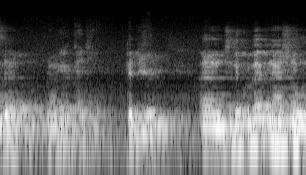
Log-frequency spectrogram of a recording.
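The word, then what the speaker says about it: Khadir: first elected Amir Kadir, I'm sorry, can you pronounce that? Kadir.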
